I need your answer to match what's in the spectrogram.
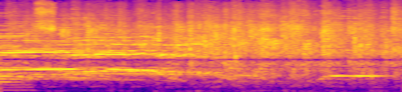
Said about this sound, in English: Now when you go, if you're here, when you go to listen to the show, you can try to pick out each of your own claps and cheers. Oh, that was me.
